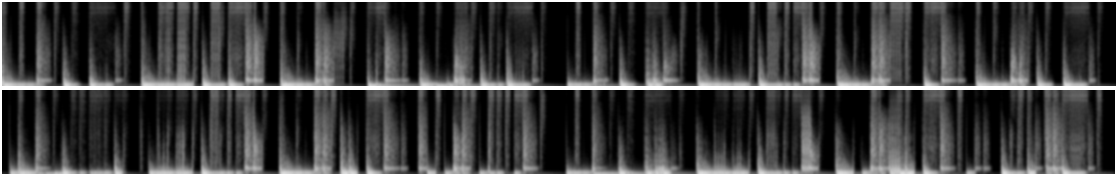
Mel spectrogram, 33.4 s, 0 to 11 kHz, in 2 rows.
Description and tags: electronic drumloop with a deep kickdrum created with Reaktor 5 and Ozone 3 at 115 Bpm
